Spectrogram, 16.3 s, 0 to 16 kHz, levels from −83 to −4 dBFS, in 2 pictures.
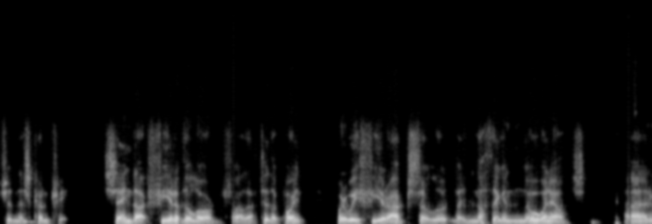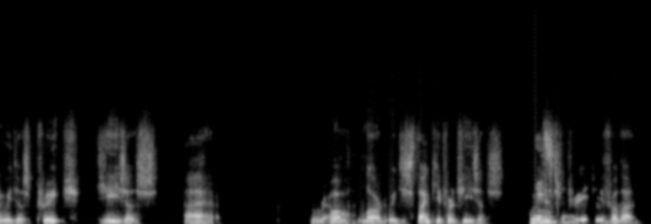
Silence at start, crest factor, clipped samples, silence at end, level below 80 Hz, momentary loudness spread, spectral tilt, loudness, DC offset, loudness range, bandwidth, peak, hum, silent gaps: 0 s; 18 dB; under 0.1%; 0.2 s; -48 dBFS; 15 LU; -6.5 dB/octave; -23 LUFS; under 0.1%; 5 LU; 7.8 kHz; -6 dBFS; none; 0.97-1.29 s, 10.30-10.43 s, 11.14-11.61 s, 11.79-12.02 s, 14.60-14.74 s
